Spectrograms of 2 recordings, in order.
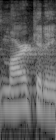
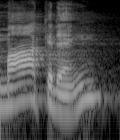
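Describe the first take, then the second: First: It is said in an American accent. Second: It is said in an Australian accent.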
